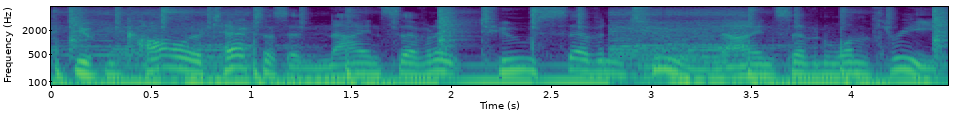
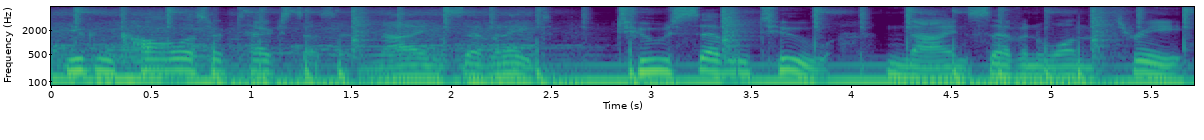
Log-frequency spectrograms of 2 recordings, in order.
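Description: First: The number is read at a faster pace. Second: The number is read at a slower pace.

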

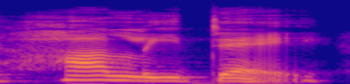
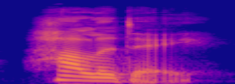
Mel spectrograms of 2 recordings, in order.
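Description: First: The middle vowel is said as a full vowel. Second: The middle vowel is reduced to a weak schwa. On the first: The speaker calls it wrong. "I didn't say holiday" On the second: The speaker calls it right. "I reduced the vowel there to a schwa"

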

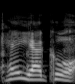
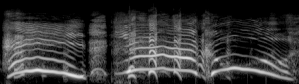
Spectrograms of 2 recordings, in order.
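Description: First: It is said in a casual tone. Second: It is said in an excited tone.

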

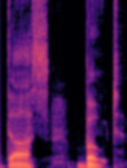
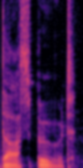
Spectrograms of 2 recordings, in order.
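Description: First: The last word is said like 'boat'. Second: The last word is said like 'boot'. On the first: This is the German pronunciation. "it is pronounced the same as the English word boat. So it's actually Das Boot" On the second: This is the usual English pronunciation. "in the English speaking world, the movie is called Das Boot"

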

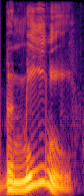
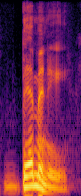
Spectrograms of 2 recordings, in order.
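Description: First: It is pronounced to rhyme with bikini. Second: It is pronounced to rhyme with Gemini. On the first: The speaker calls it wrong. "for years we've been saying Bimini, like bikini" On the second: The speaker calls it right. "but it's Bimini"

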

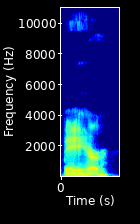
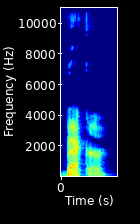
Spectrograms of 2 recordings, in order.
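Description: First: The middle consonant is not a K sound. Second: The middle consonant is a K sound. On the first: This is the European way of saying it. "No K sound in there" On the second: This is how a local announcer says it. "pronounces it Becker"

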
